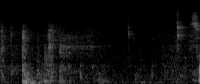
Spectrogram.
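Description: A soft low knock about a quarter second in, then a few faint scattered clicks in a quiet small room.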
